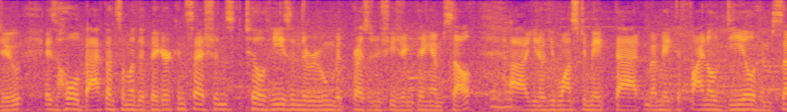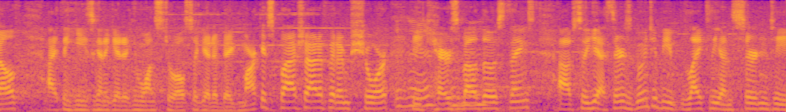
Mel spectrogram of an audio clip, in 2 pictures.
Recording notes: live from The New York Stock Exchange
